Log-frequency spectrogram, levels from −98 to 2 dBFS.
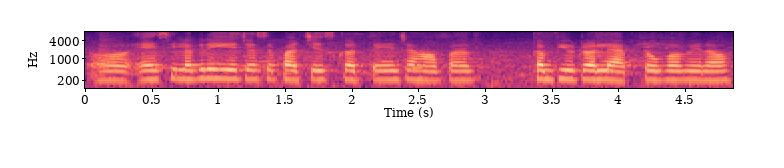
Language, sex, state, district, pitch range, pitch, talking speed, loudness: Hindi, female, Punjab, Kapurthala, 200-215 Hz, 205 Hz, 160 wpm, -18 LUFS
